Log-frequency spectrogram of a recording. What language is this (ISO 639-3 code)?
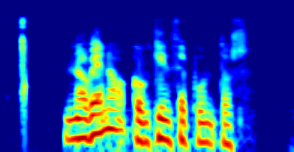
glg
